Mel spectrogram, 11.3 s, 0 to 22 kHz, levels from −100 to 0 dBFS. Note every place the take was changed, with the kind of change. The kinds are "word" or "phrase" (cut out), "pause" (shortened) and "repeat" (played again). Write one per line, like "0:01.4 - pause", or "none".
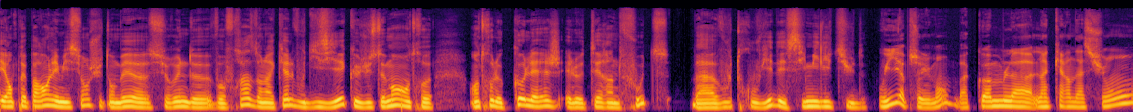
none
